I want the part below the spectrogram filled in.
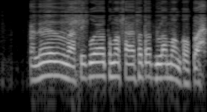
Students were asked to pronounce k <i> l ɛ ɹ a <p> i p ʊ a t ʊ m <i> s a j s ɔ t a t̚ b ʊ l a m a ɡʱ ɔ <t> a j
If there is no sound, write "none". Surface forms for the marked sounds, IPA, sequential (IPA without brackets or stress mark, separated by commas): a, t, a, p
